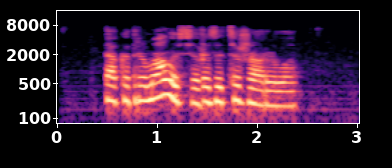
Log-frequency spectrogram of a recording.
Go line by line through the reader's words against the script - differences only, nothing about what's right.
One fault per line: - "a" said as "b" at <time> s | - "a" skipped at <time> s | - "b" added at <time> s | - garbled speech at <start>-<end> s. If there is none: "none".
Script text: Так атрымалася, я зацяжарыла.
none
